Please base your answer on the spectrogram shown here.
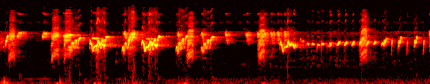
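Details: Trapping lure of sooty-headed bulbul calls: loud, babbling chirped phrases, then a faster run of short, evenly repeated notes near the end.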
